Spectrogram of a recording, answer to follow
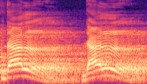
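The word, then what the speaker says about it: د: Kemudian huruf berikutnya yaitu huruf dal. Ya, cara bacanya yang pertama, tempelkan permukaan lidah bagian ujung pada akar dua gigi seri bagian atas.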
